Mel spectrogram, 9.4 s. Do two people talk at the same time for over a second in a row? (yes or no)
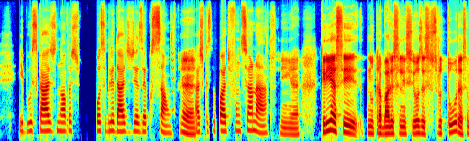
no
